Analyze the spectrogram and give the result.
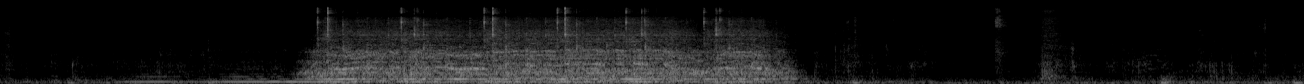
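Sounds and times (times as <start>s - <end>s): motor hum: 1.5s - 8.1s
sewing machine stitching: 3.0s - 8.2s.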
